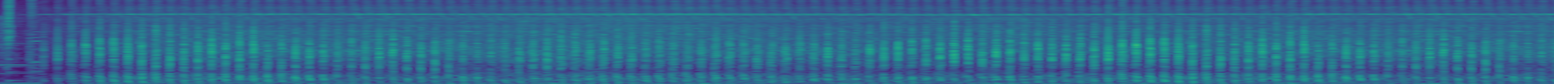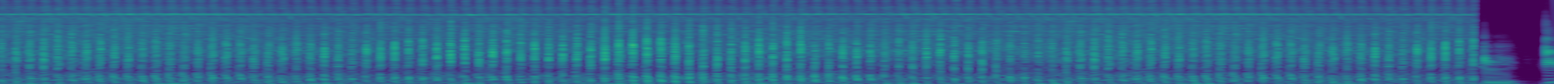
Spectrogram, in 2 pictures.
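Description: A steady, fast mechanical chopping clatter, a sound effect, with a thin high whine above it; it cuts off abruptly just before the end.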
